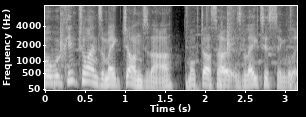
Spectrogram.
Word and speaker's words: Jhanjran: British Asian music director, and his latest release is called Jhanjran, to pronounce it correctly, spelled Jhanjran, Jhanjran.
